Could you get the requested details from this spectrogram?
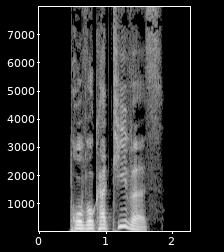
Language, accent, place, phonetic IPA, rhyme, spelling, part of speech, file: German, Germany, Berlin, [pʁovokaˈtiːvəs], -iːvəs, provokatives, adjective, De-provokatives.ogg
- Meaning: strong/mixed nominative/accusative neuter singular of provokativ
